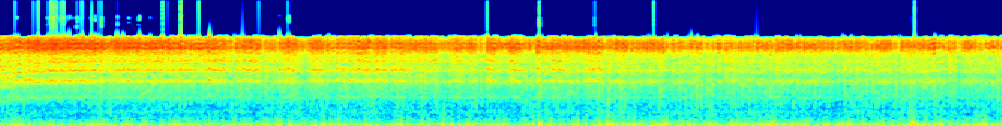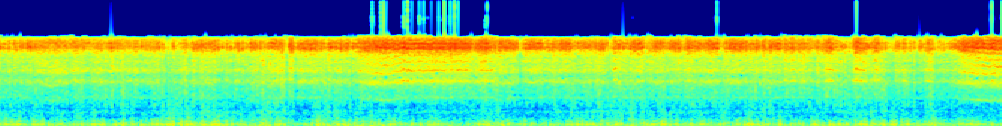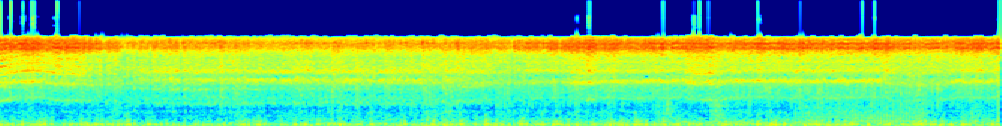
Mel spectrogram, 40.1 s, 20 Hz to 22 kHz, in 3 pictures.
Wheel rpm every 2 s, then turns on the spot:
230, 240, 230, 230, 240, 240, 230, 230, 230, 230, 230, 230, 230, 220, 190, 190, 210, 230, 230, 220.
none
